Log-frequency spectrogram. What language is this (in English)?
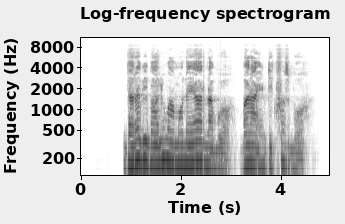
Gawar-Bati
